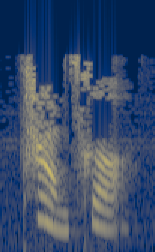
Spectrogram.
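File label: "探测", Mandarin Chinese; chinese flashcards; hsk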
